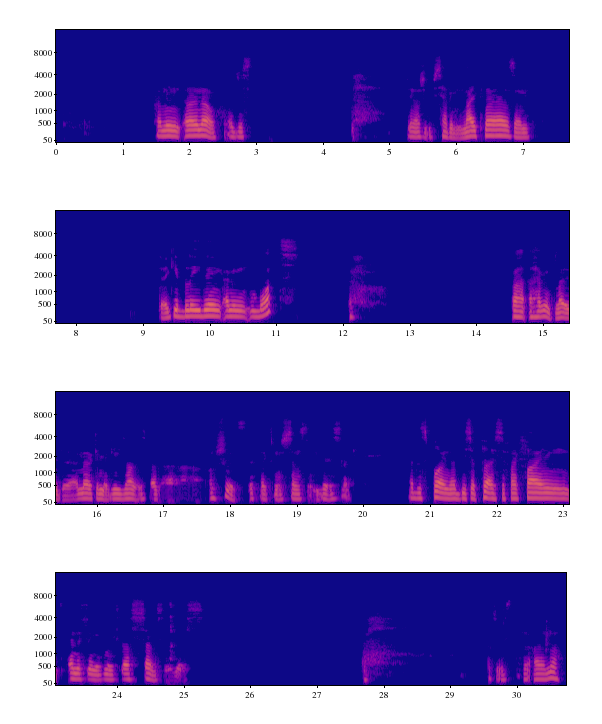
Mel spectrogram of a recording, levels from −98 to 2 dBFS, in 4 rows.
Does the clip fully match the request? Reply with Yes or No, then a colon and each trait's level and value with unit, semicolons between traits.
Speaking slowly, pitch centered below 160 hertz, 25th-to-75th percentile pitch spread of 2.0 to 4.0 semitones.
Yes: slow, 120 wpm; low, 135 Hz; average, 3.4 semitones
